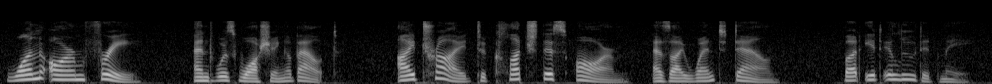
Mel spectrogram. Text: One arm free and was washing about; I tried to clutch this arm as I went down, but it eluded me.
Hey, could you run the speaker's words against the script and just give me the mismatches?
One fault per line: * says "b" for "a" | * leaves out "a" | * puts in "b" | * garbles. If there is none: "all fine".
all fine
